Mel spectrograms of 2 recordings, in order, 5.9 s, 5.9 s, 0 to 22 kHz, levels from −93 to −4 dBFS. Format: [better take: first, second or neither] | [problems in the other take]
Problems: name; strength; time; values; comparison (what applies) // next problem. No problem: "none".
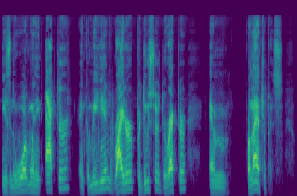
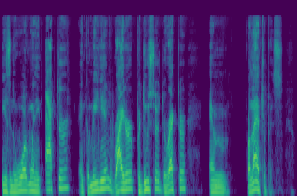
second | thin; very; fading below 700 Hz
